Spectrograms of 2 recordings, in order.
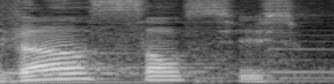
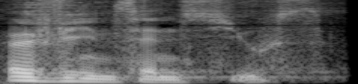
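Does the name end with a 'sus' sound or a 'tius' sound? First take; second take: sus; tius. First: The name ends with a 'sus' sound. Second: The name ends with a 'tius' sound. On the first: The speaker calls it wrong. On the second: The speaker calls it right.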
